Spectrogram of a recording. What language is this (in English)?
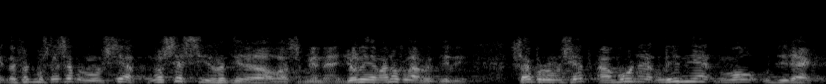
Catalan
